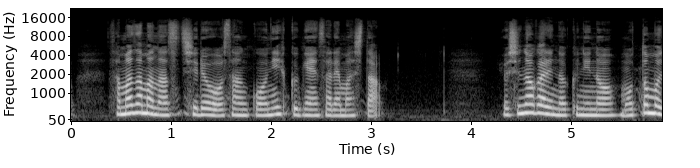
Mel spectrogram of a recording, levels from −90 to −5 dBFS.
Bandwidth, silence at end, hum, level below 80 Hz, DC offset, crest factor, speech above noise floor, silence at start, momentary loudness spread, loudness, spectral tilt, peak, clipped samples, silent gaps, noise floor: 14.5 kHz; 0 s; none; -66 dBFS; under 0.1%; 16 dB; 41 dB; 0.45 s; 10 LU; -22 LUFS; -5 dB/octave; -6 dBFS; under 0.1%; none; -62 dBFS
